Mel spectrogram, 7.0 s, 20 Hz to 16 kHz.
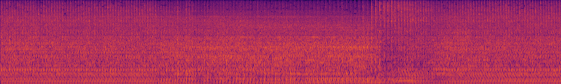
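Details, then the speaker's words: John Deere STX38 mower, Kohler CV12.5, warm after an eight-minute break-in of the new camshaft that replaced one with a worn exhaust lobe. A steady, even beat with a brief throttle change; it no longer sounds constantly under load. Healthy. "nice nice nice a new camshaft seems to run very very well it doesn't sound like the engine's under a load all the time"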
